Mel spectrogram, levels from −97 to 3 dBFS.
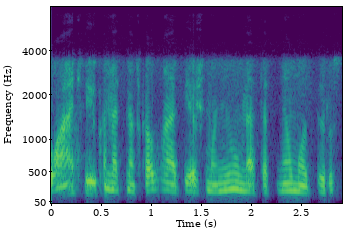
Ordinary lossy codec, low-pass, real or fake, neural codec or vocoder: Opus, 64 kbps; 7.2 kHz; real; none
